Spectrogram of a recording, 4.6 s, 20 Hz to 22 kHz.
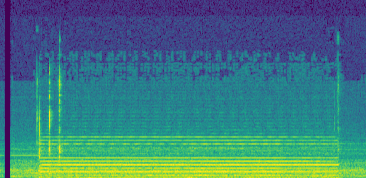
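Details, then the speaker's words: Elegoo Neptune 2S Z-axis stepper, which is normally much louder than the near-silent X and Y, run at reduced speed: a quiet, steady high singing tone with no low grumble; the slowed motor runs smoothly. "but the z-axis is a lot louder [Music] but it doesn't have to be this loud if we don't mind sacrificing a little bit of speed it could sound like this"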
